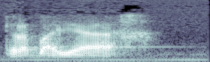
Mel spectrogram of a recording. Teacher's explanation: pode-se perceber a frequência na substituição do som consonantal LH pelo som vocálico I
